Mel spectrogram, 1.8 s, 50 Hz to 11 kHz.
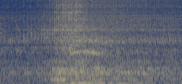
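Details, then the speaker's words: Skoda Rapid 1.6 16V CFNA (105 hp), bought used, brought in for an engine knock and odd exhaust: now warm, one clean blip rising and falling back to idle with no knock; harsh only when cold; sounds normal now. "Так, ребят, сейчас звук у мотора нормализовался, но он у меня на самом деле уже и прогрет."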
